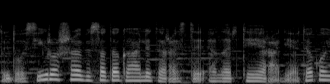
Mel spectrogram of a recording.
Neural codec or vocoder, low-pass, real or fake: none; 7.2 kHz; real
